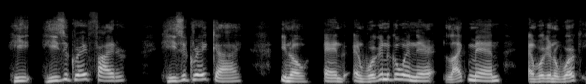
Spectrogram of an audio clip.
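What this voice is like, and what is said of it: High-pitched Floyd Mayweather impression. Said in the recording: “doing a Floyd impression ... you do a good Floyd ... that sort of like high pitched”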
